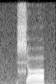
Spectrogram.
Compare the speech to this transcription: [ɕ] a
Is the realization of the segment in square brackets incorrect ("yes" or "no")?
no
